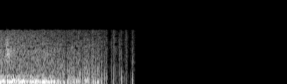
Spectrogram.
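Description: Faint, steady rushing noise of the recording's background, fading over about a second and a half and breaking up, then dead silence for the rest: a gap in the recording.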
